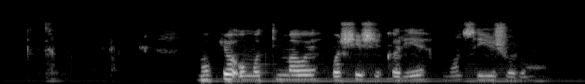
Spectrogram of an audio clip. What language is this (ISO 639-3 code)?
kin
